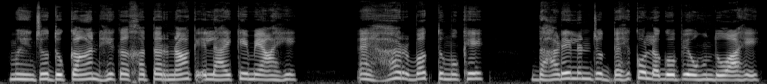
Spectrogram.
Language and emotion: Sindhi, fearful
